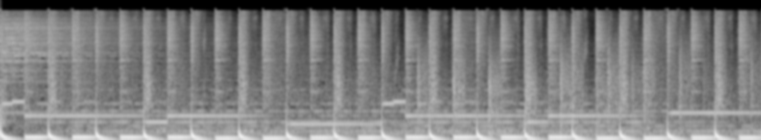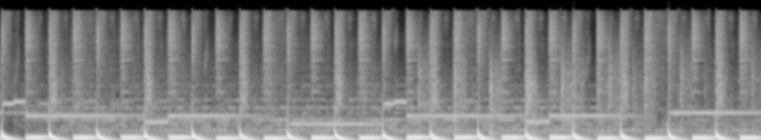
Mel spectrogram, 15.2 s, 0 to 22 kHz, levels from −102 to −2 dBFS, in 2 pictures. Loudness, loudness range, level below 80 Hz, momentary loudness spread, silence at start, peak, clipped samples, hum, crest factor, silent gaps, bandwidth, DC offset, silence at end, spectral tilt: -15 LUFS; 0 LU; -18 dBFS; 2 LU; 0 s; 0 dBFS; under 0.1%; none; 14 dB; none; 17 kHz; under 0.1%; 0 s; -5 dB/octave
